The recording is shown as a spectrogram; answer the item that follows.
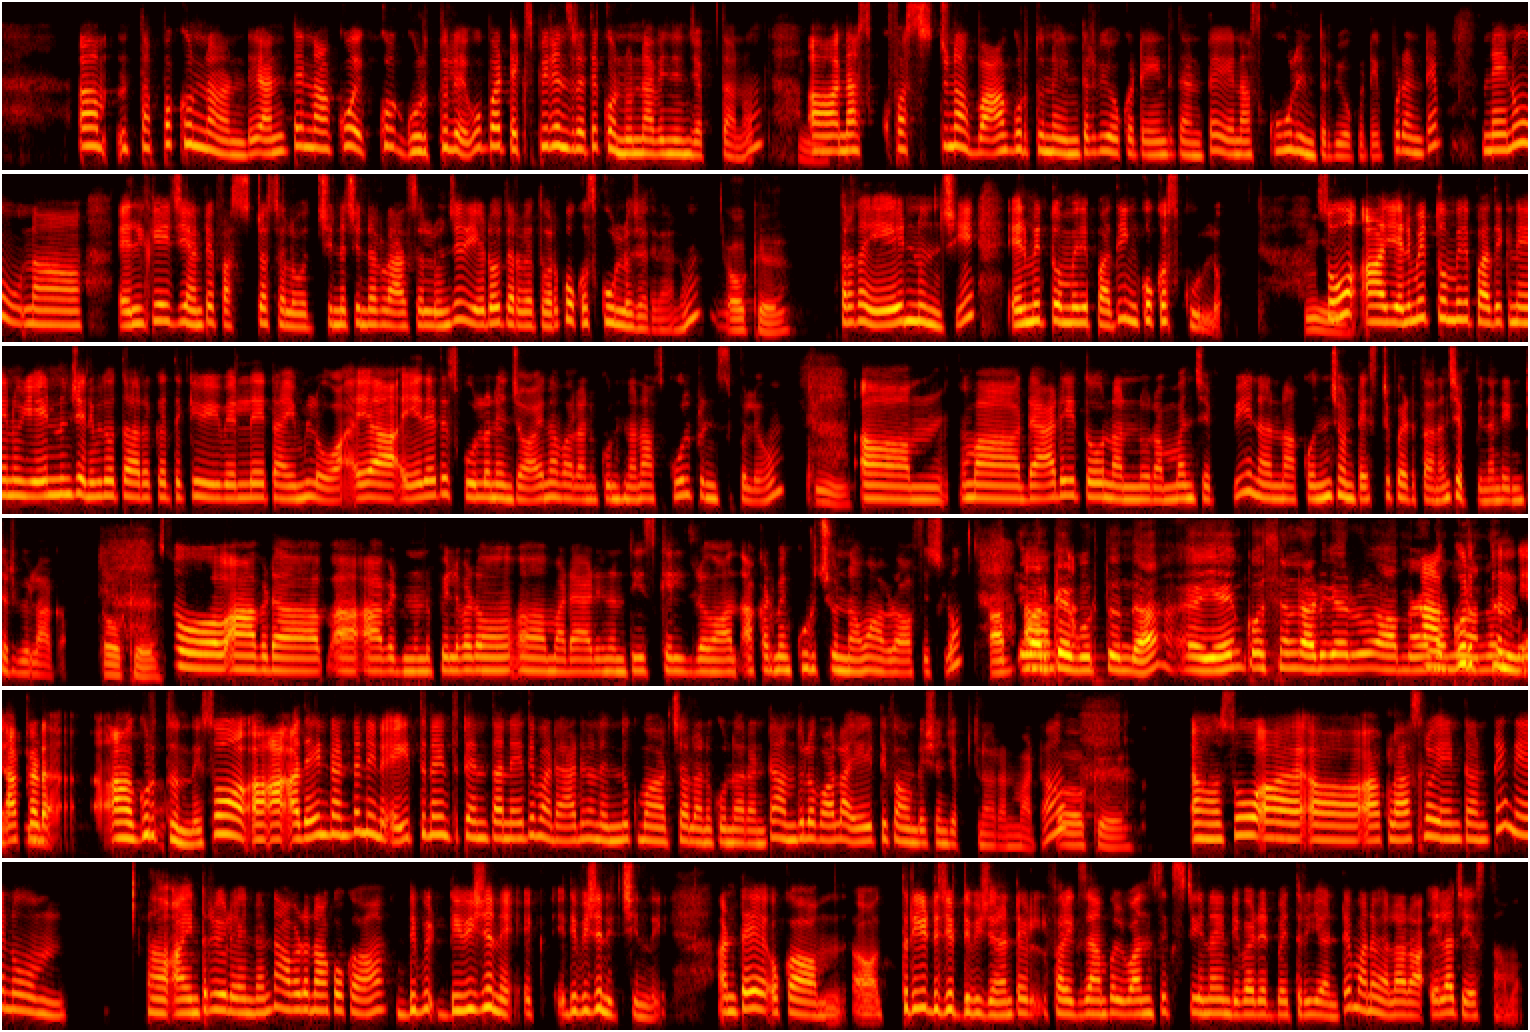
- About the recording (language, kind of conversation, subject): Telugu, podcast, ఇంటర్వ్యూకి ముందు మీరు ఎలా సిద్ధమవుతారు?
- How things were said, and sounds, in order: in English: "బట్"; in English: "ఫస్ట్"; in English: "ఇంటర్వ్యూ"; in English: "ఎల్‍కేజీ"; in English: "ఫస్ట్"; tapping; in English: "సో"; in English: "జాయిన్"; in English: "డాడీతో"; in English: "టెస్ట్"; in English: "ఇంటర్వ్యూ"; in English: "సో"; in English: "డాడీ"; in English: "ఆఫీస్‌లో"; in English: "సో"; in English: "డాడి"; in English: "ఐఐటీ ఫౌండేషన్"; in English: "సో"; in English: "ఇంటర్వ్యూలో"; in English: "డివిజన్"; in English: "త్రీ డిజిట్ డివిజన్"; in English: "ఫర్ ఎగ్జాంపుల్, వన్ సిక్స్టీ నైన్ డివైడెడ్ బై త్రీ"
